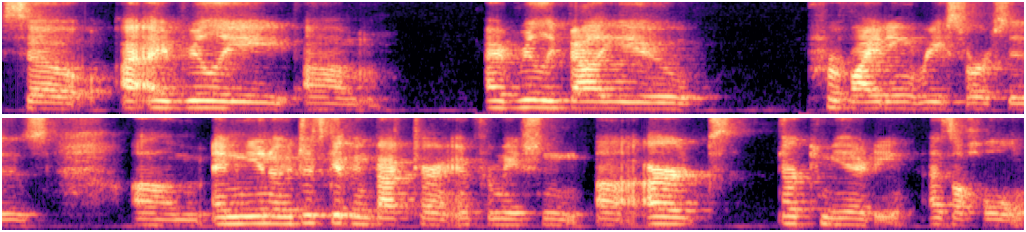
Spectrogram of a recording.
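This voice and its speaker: A woman with a fairly low pitch and a slight New York accent speaks at a moderate pace in a flat monotone, with audible room echo. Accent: slight New York accent, shows on some words. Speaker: penetration tester, conference workshop speaker. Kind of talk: workshop presentation. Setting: online video conference with screen share. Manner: dry, slightly sarcastic; hesitant, many fillers.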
